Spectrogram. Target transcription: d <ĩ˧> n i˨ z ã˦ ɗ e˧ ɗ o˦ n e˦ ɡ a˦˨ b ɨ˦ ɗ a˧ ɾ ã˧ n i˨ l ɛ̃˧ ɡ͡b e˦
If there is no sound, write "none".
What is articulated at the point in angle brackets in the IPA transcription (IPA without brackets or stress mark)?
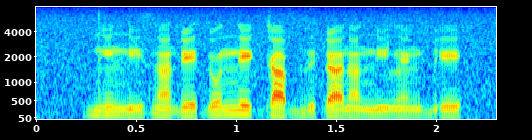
ĩ˦˨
